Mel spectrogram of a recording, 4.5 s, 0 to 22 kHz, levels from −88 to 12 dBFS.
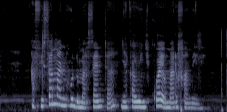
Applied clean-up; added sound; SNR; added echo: none; none; none; none.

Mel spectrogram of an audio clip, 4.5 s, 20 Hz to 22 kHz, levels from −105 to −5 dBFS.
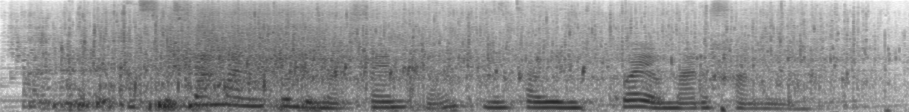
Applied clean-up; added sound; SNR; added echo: none; Toilet flush / Water; 3 dB; none.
